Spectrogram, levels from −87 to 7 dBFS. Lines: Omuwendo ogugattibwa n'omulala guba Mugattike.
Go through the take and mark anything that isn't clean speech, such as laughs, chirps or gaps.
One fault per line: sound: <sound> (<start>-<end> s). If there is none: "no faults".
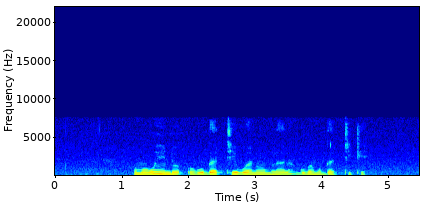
no faults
